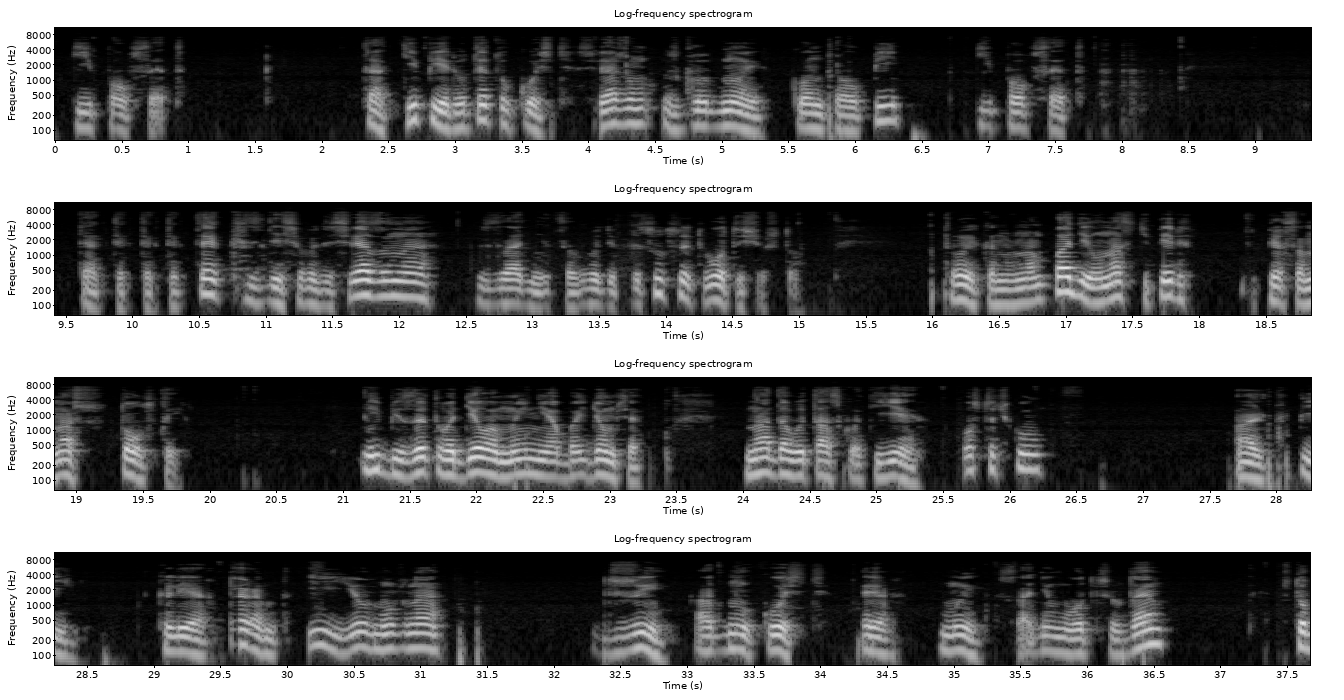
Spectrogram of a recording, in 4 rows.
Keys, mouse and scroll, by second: 1.1-2.2 scroll down 2, 2.3 middle click, 3.1 middle click, 3.1 click, 3.9 shift+click, 5.6 ctrl+p, 7.3-8.7 scroll down 3, 7.7 middle click, 10.0-10.8 scroll up 2, 12.5 middle click, 12.7 middle click, 13.3 middle click, 13.8 middle click, 15.9 KP_3, 16.5-17.6 scroll up 3, 17.8-18.9 scroll down 3, 20.1 click, 22.2 t, 23.1 t, 24.5 e, 26.1 click, 27.7 alt+p, 31.2 g, 34.2 r, 36.2 g.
